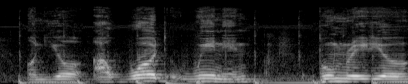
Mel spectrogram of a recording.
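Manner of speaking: slowed down. Redoing an intro after saying it too fast, slowed down. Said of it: "I need to slow it down".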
